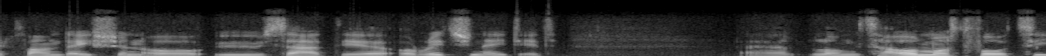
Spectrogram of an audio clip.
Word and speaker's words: Y-Säätiö: head of research at, I read it as Saitio. I'm sorry I didn't ask you before we hit record how to pronounce it.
